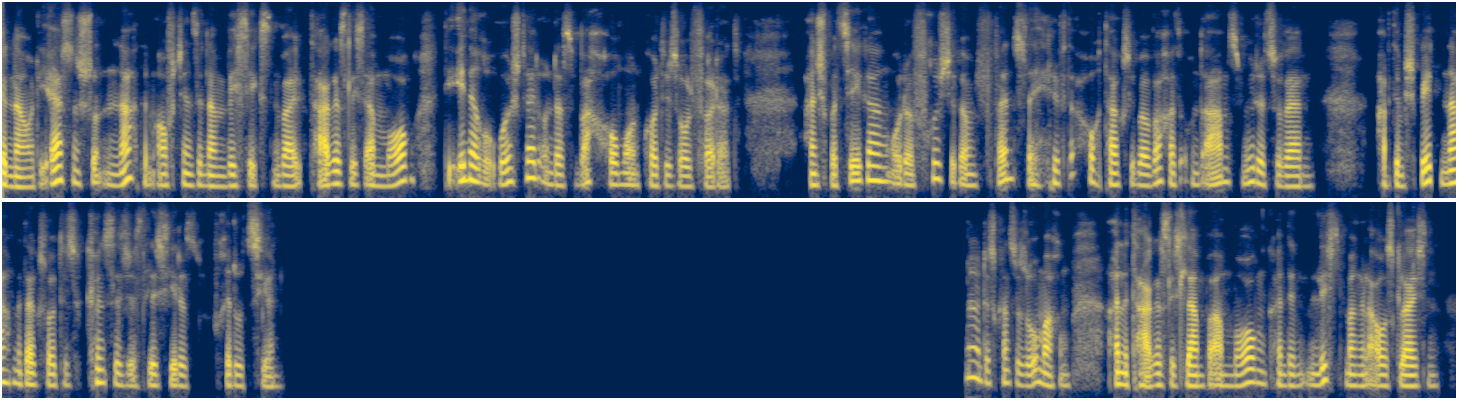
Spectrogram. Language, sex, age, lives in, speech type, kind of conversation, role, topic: German, male, 40-44, United States, read, expert-assistant, expert, Welche Ansätze gibt es, um den eigenen Biorhythmus im Alltag besser zu nutzen?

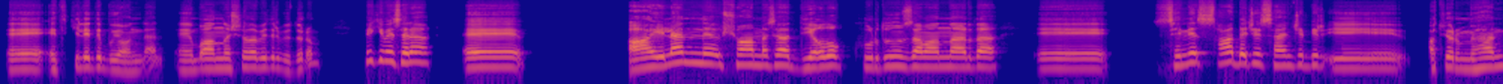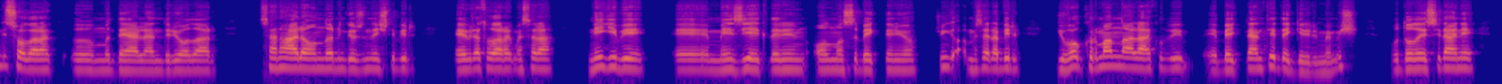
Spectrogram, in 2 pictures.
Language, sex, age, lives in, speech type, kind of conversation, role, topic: Turkish, male, 30-34, Bulgaria, conversation, podcast, host, Başarıyı aile beklentilerinden nasıl ayırıyorsun?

